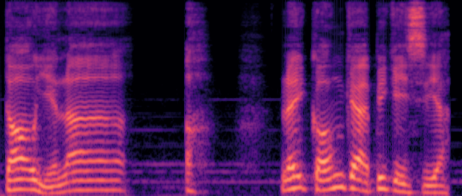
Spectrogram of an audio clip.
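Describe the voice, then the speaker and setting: A man's voice: a little high, animated, normal speed, a bit bright, soft background music. A man voicing a glib, cheeky male schemer in an audiobook, teasing and mock-sincere with exclamations. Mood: persuading, gossipy. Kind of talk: audiobook dialogue.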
